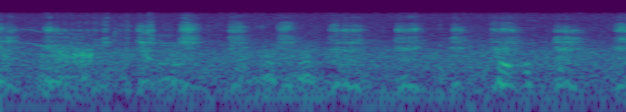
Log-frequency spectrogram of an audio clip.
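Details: Jack, a Jack Russell Terrier, during football play: a rapid series of short, high whining yips, about a dozen in three seconds, with a person's voice faintly behind.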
